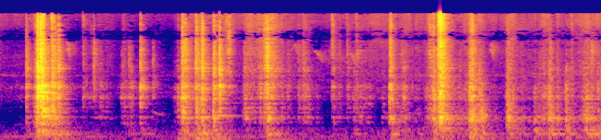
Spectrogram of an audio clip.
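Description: Clanks and scrapes of a gas geyser's sheet-metal front cover being fitted and screwed on with a screwdriver, the sharpest clank about half a second in, then several more.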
